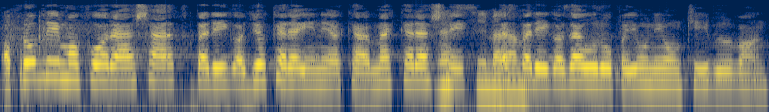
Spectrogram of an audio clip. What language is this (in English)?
Hungarian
